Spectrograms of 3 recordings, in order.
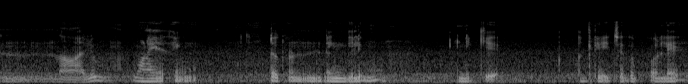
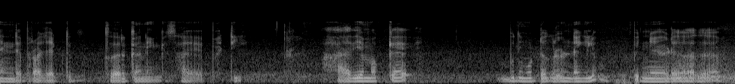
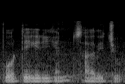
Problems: background sounds at intervals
